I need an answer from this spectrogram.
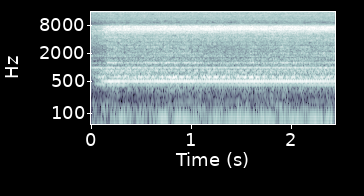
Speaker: you can hear the bearings sing a little bit but i mean it still works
